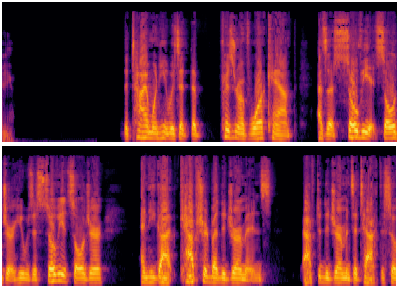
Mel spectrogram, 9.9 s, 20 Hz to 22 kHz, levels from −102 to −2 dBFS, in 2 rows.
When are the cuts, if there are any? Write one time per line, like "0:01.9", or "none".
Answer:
0:01.5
